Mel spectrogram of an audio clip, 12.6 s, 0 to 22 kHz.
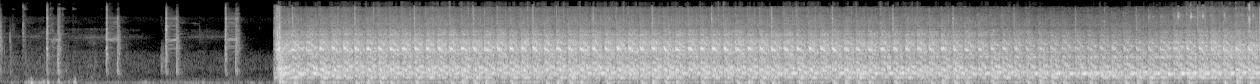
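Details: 1991 Ford F350 dually, 7.3 IDI diesel, first start since 2010: slow uneven cranking for nearly three seconds, then it catches and clatters steadily; hard starting, owner unsure of fuel pressure and suspects fuel delivery, considering a fuel pump.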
